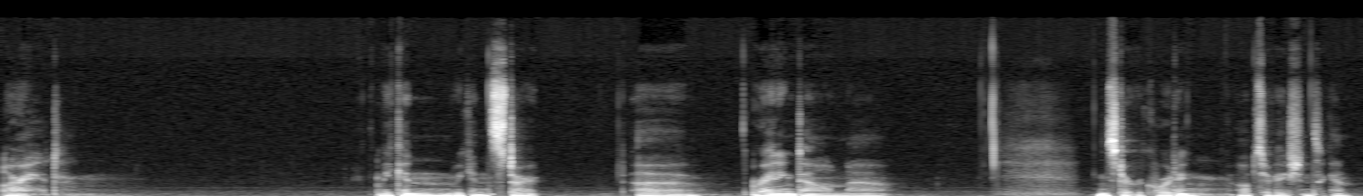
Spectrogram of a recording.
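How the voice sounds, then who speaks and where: A woman playing a nervous, methodical lab assistant in a whispered ASMR roleplay, speaking haltingly in a breathy whisper. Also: deep voice, little pitch movement, warm tone, full character voice. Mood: cautious, clinical. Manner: hesitant, halting, repeats reassurances.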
